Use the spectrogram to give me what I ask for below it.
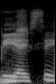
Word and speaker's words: Tubac: Tubac. He's on Voyager. He's the Vulcan on Voyager. No, but it's actually a place, but that's pronounced with like a V instead of a B.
